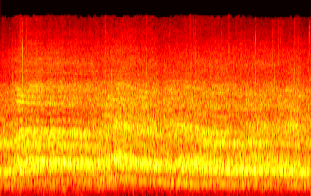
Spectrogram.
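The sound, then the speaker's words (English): Thousands of youngsters in a concert audience chant together, a steady, loud, continuous mass of voices that holds at an even level throughout. “Thousands of youngsters in the audience began to chant.”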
